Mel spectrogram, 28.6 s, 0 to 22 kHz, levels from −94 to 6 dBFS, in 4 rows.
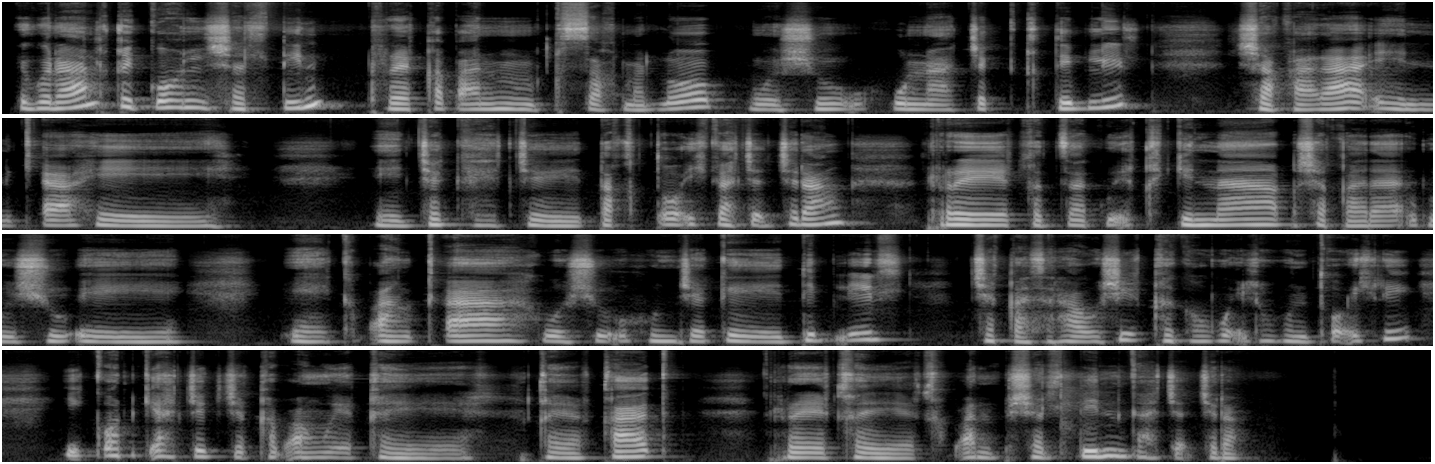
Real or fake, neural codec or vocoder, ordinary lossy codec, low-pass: real; none; none; none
